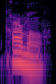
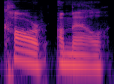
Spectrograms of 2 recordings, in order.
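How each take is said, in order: First: Caramel quickly run together as CAR-mul; caramel said fast. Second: Caramel as CAR-uh-mel, spaced out; caramel taken apart. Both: Shown as a demonstration. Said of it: "And you say it fast".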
